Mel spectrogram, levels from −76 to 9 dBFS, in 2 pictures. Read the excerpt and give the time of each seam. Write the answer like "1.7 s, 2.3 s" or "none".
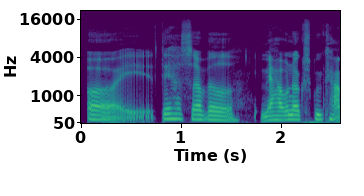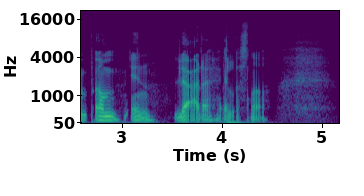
none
